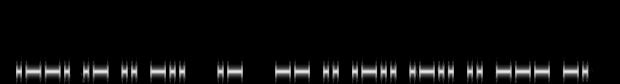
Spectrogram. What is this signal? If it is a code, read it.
Morse code, heard as a keyed tone, about 25 wpm, 600 Hz. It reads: PAID A MILLION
